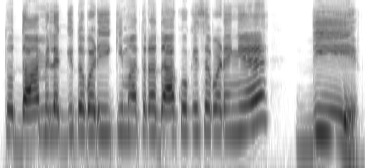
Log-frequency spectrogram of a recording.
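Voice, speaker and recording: Young man, reading teacher, slow stretched syllables, smooth clear voice, dry close sound. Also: very high-pitched, level tone, a bit bright, no echo. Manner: drawn-out syllables, quizzing questions to viewers. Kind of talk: step-by-step lesson for learners.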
